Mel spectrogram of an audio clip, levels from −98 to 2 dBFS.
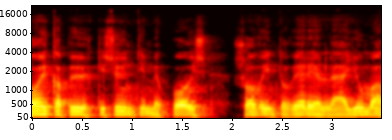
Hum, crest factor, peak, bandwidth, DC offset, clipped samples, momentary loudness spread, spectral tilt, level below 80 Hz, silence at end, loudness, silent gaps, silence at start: none; 16 dB; -4 dBFS; 9.4 kHz; under 0.1%; under 0.1%; 6 LU; -8.5 dB/octave; -60 dBFS; 0 s; -22 LUFS; none; 0 s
